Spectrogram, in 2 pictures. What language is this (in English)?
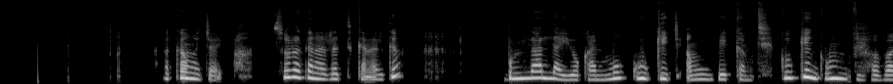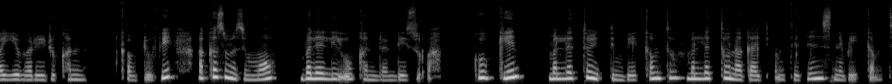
Oromo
